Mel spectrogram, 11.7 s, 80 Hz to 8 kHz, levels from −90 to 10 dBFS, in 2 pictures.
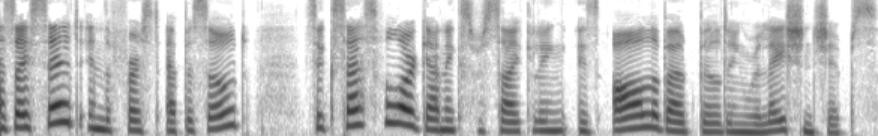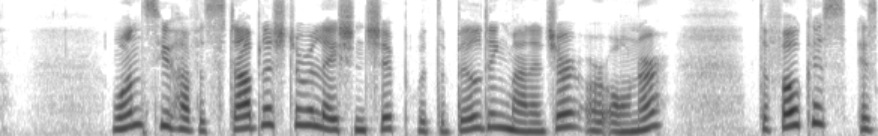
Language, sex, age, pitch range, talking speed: English, female, 20-39, 195-270 Hz, 155 wpm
